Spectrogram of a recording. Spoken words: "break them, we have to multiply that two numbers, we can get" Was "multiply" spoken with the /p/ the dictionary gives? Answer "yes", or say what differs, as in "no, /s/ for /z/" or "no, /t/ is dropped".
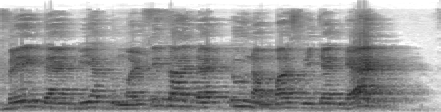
no, /p/ is dropped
